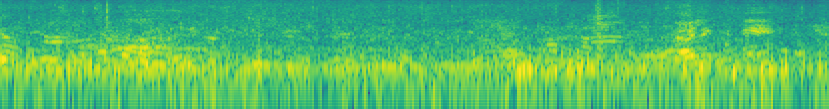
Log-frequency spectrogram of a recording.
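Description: Steady engine rumble and wind on the open deck of a passenger ferry, with passengers chatting around the microphone.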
